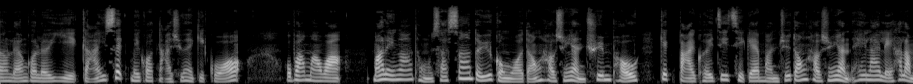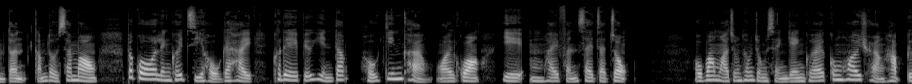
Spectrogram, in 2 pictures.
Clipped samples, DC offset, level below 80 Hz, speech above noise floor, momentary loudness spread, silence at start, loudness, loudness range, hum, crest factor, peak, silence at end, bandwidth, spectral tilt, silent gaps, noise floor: under 0.1%; under 0.1%; -70 dBFS; 37 dB; 7 LU; 0 s; -24 LUFS; 2 LU; none; 20 dB; -4 dBFS; 0 s; 16 kHz; -5 dB/octave; none; -60 dBFS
